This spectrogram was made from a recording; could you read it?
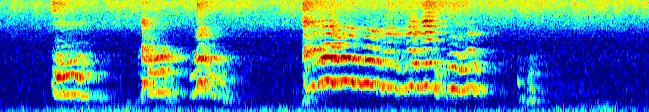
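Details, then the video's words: Indian ringneck parakeet kept at home, chattering: a few short nasal calls, then a longer wavering, drawn-out harmonic note, over a faint background hum. "Indian Ringneck making noises"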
